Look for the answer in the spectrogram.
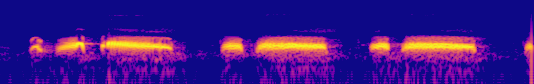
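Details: Spotted dove calls used as a lure to draw wild doves for trapping: short note followed by long steady low coos, the pattern repeated three times in quick succession, no other sounds.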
